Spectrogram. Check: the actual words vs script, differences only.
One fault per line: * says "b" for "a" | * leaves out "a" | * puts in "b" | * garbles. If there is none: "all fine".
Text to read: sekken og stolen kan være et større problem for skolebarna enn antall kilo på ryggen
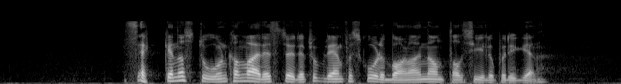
all fine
